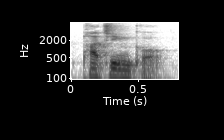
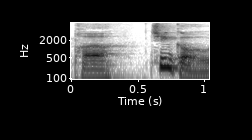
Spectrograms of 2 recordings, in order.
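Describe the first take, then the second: First: The pitch makes it sound like one single word. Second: The pitch makes it sound like pa plus chinko. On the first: It names the pinball-like game. The speaker calls it right. "the pronunciation is probably more on the lines of pachinko" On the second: It sounds like a rude slang word with pa in front. The speaker calls it wrong. "depending on your intonation, it ends up sounding like pachinko"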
